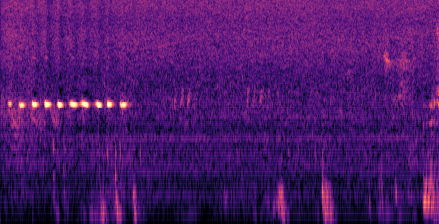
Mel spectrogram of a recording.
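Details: An Orange-breasted Bushshrike in a party of birds, not alarm calling, with babblers also heard, gives a quick run of about nine clear, even whistles on one pitch, followed by a man's low voice and faint bird chatter.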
